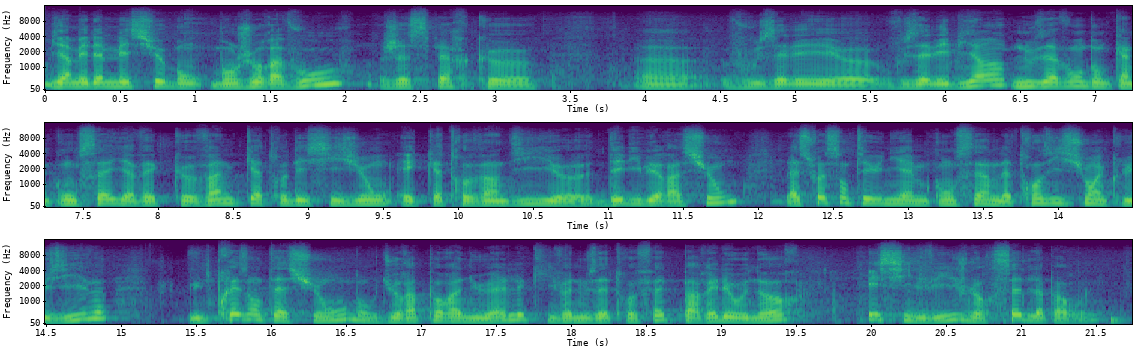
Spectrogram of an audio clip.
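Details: Adult man speaking French; normal speech.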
